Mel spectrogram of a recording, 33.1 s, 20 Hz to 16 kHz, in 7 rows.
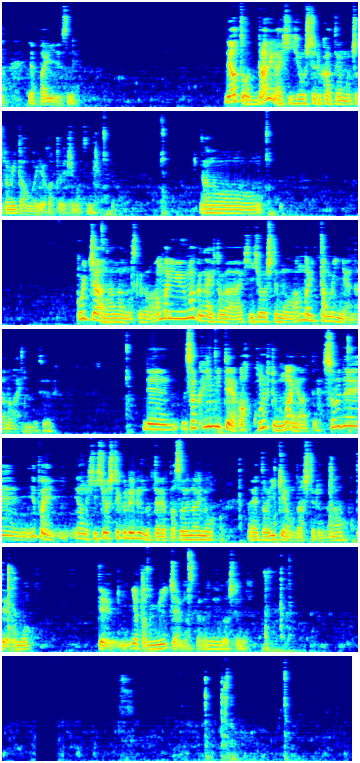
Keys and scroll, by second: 23.5 ctrl+z.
